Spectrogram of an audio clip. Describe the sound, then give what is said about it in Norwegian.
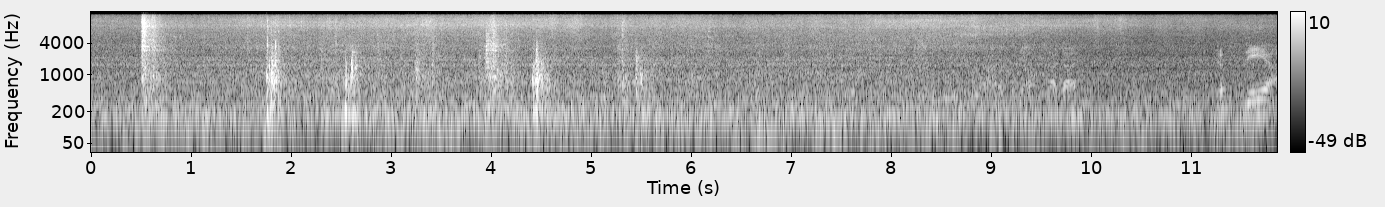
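A large coal-fired coffee roaster standing in the middle of a museum café runs while freshly roasted coffee, just out of the roaster, cools, giving a steady churning whir. Half a dozen sharp clanks and rattles cut through it during the first five seconds. “Ja, det var en eh, kaffebrenner og avkjøling av kaffen som foregikk.”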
